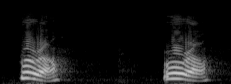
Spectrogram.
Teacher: And of course, there's a schwa in the second syllable. It's very fast, so you have to be kind of fast with it.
